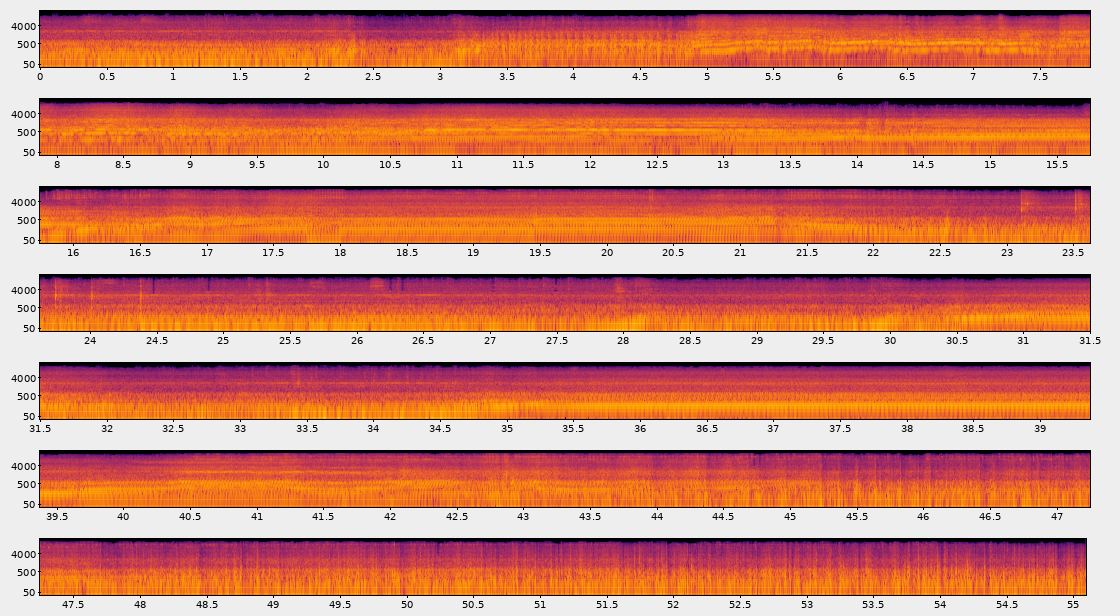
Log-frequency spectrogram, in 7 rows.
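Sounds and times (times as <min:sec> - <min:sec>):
engine idling with blips: 0:00.0 - 0:04.9, 0:21.4 - 0:30.7, 0:31.5 - 0:38.9
car engine revving: 0:00.0 - 0:55.0.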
